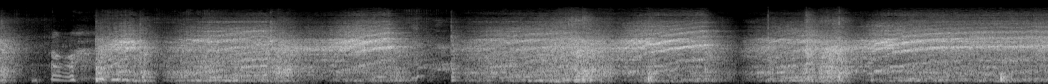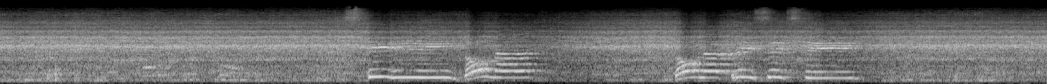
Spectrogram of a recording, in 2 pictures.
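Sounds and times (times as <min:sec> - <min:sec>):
toy car electric motor whining: 0:00.0 - 0:20.9.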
